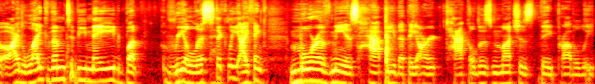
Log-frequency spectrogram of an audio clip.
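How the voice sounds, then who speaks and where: A man's voice: on the low side, pushed and bright, a little hiss or hum. A man co-hosting a casual chat podcast, talking in a rambling way and peppering his speech with "like". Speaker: podcast co-host. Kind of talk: casual chat about games and films.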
